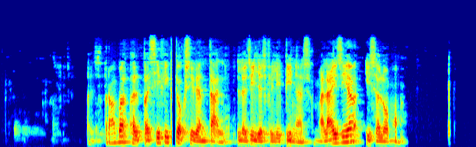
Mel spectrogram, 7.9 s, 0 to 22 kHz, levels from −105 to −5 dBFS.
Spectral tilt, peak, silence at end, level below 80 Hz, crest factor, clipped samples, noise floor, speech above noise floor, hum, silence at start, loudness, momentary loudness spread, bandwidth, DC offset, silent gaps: -6 dB/octave; -2 dBFS; 0.45 s; -62 dBFS; 20 dB; under 0.1%; under -90 dBFS; over 70 dB; none; 1.45 s; -20 LUFS; 19 LU; 8 kHz; under 0.1%; none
